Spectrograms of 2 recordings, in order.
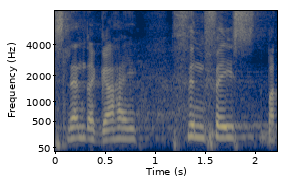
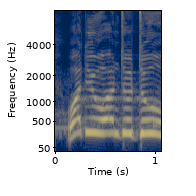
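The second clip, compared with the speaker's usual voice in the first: rally call; 6 semitones higher, 5 dB louder than usual. Retold or imitated.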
